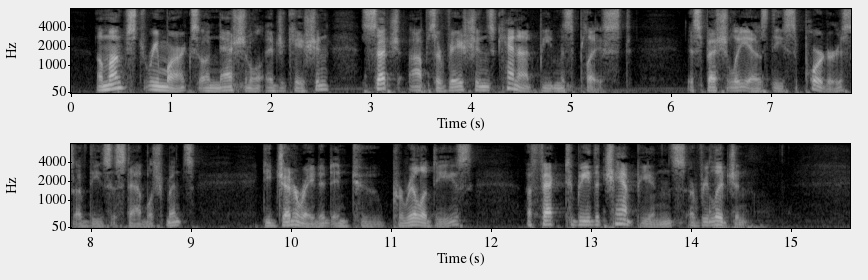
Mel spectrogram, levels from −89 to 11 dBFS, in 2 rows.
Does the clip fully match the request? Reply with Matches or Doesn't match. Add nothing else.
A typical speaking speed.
Doesn't match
